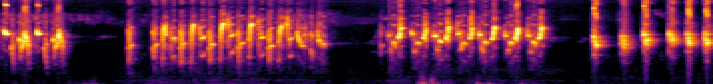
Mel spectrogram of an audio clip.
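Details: Yellow-vented bulbul song of fast bubbly chattering phrases in several bursts, ending with a string of separate, evenly spaced chips.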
